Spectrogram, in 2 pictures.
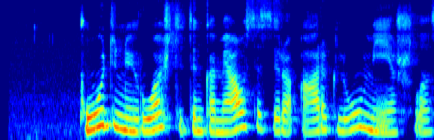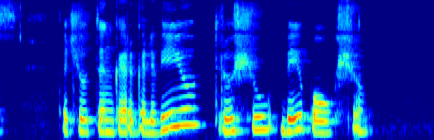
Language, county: Lithuanian, Panevėžys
